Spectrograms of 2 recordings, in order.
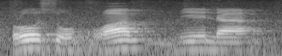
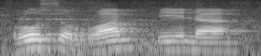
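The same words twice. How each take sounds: No difference in how they are said.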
